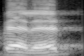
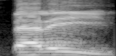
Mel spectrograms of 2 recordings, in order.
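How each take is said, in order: First: The final t sound is pronounced. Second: The final t sound is silent. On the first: The speaker calls it wrong. "Not ব্যালেট" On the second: The speaker calls it right. "আর টি silent থাকবে"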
